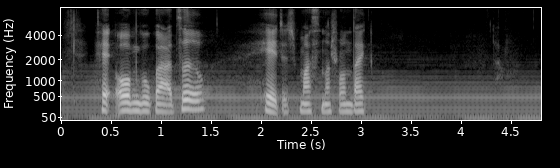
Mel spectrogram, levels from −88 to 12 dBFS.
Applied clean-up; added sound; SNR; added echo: none; Brass instrument; 17 dB; none.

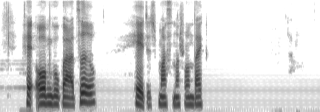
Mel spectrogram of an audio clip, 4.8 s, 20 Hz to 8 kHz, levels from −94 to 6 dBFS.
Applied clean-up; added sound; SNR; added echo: classical method spectral subtraction.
